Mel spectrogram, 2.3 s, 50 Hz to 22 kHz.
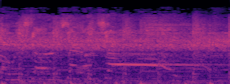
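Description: UK82-style punk rock recording playing: a loud full band with guitar and steady drum hits, and one long held note a little past the middle.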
